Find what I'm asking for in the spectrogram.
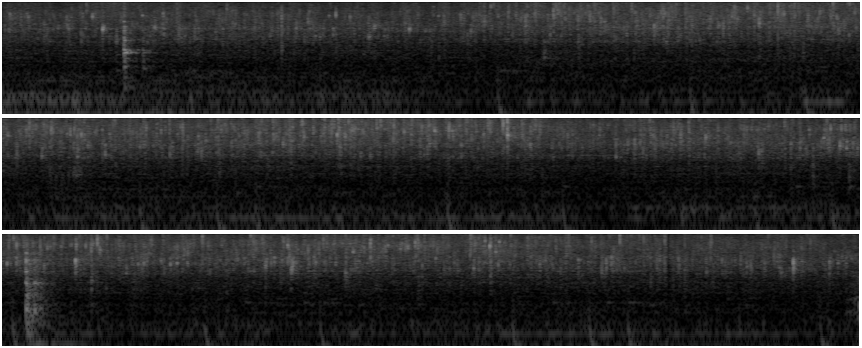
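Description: Shrimp frying in a pot for a home-cooked Valentine's dinner, a soft, steady sizzling hiss that runs evenly throughout, with a couple of faint knocks and no talking.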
